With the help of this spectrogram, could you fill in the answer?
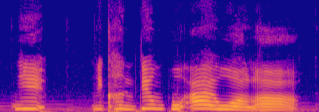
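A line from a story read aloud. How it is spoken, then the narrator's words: Crying. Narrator (Chinese): 小猴子哭着说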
